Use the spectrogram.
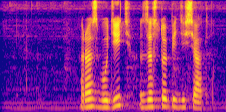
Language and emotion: Russian, neutral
